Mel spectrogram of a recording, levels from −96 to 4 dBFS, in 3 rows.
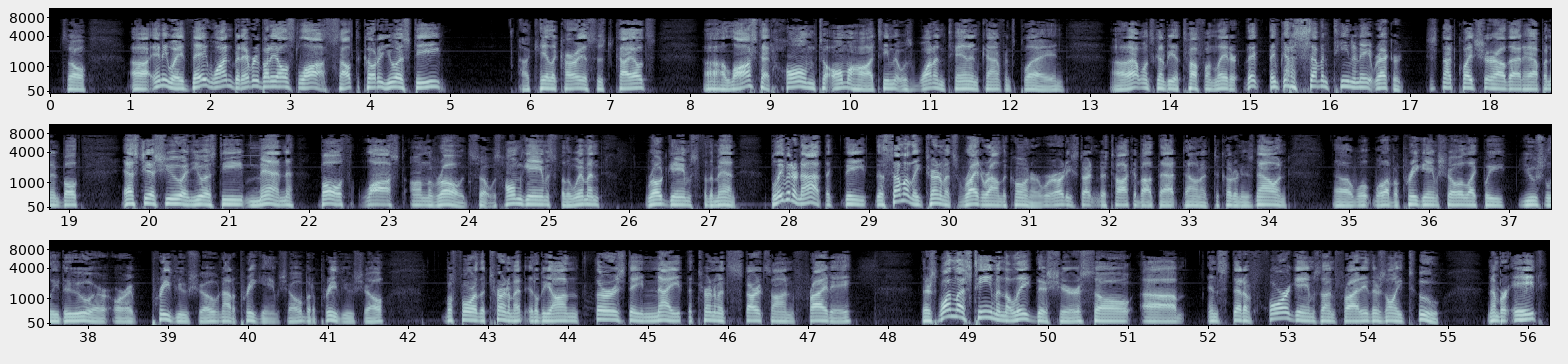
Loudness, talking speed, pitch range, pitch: -21 LUFS, 180 wpm, 100-130 Hz, 115 Hz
